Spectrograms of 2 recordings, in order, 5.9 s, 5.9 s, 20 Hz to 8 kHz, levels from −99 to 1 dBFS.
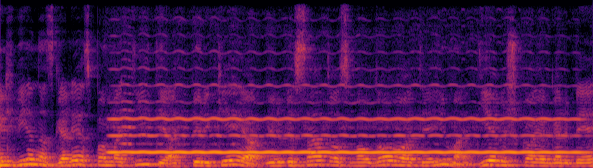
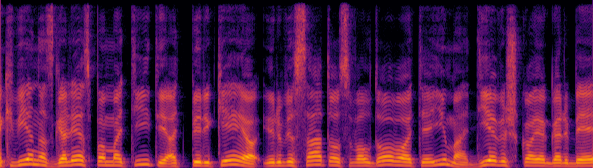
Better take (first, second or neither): second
